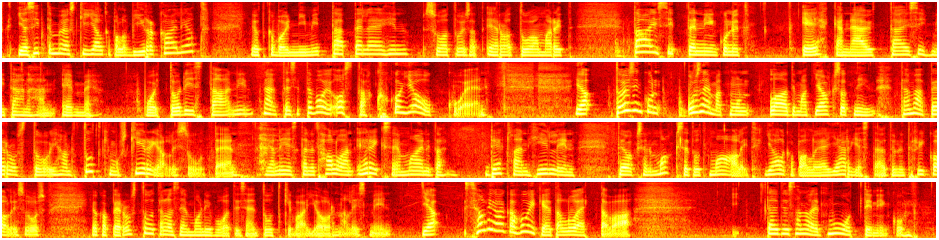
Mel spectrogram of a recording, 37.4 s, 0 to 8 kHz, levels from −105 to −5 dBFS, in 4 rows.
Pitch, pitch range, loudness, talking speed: 195 Hz, 170-235 Hz, -17 LUFS, 115 wpm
